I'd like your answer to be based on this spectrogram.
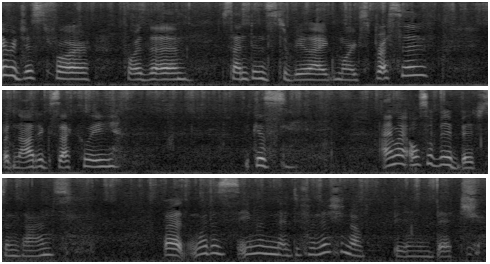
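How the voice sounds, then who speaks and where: Young woman, slow chatty rant, mellow voice, blunt, swears. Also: mid-range voice, a little hiss or hum, low-quality recording. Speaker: vlogger. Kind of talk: casual venting monologue.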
